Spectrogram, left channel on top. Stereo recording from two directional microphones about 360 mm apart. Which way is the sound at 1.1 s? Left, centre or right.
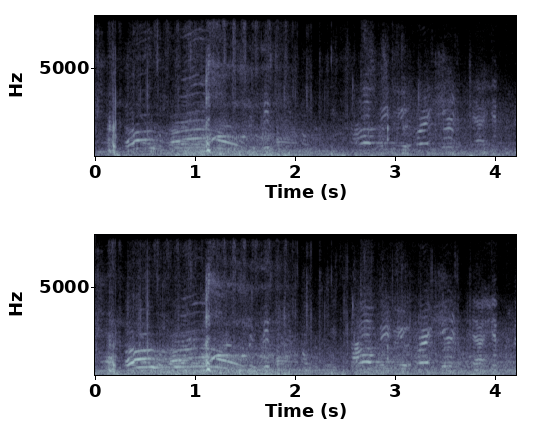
Left.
